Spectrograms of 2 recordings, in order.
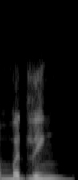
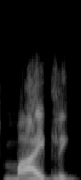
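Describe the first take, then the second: First: Middling said slowly, short "i" as in middle; middling with two Ds. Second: Meidling said slowly, long "ei" like "eye"; Meidling with one D. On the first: Teacher settling on the two-D spelling, slow middling. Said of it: "definitely two Ds". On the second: Teacher weighing the one-D spelling, slow Meidling. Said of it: "if it's one D". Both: Shown as a demonstration.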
